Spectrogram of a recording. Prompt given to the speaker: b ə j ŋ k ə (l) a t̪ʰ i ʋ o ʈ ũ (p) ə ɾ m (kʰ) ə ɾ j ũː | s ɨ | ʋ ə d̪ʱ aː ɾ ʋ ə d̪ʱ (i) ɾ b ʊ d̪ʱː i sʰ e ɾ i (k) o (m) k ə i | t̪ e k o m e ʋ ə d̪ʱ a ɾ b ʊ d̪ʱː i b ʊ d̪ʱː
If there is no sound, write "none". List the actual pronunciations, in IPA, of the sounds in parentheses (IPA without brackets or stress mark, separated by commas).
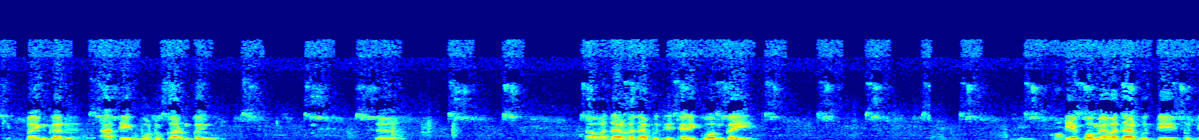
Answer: ɾ, k, k, a, k, m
